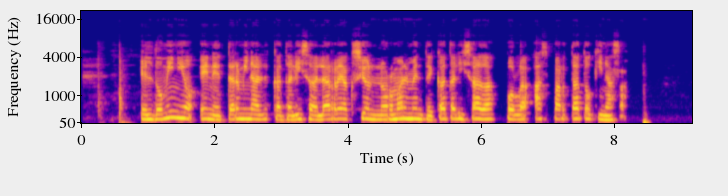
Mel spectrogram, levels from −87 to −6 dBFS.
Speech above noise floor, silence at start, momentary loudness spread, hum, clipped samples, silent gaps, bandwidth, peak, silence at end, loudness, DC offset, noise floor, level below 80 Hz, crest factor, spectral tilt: 52 dB; 0.25 s; 12 LU; none; under 0.1%; none; 7.6 kHz; 0 dBFS; 0.65 s; -12 LUFS; under 0.1%; -65 dBFS; -38 dBFS; 12 dB; -5 dB/octave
